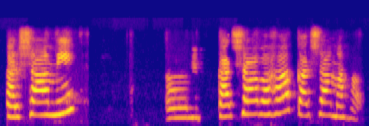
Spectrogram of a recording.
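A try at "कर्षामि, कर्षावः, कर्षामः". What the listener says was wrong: Uttamam.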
